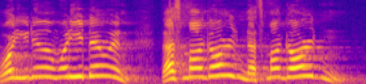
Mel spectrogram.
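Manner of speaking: frantic, shrill, very high-pitched screaming. Retelling a neighbor's reaction in a story: imitating a neighbor screaming. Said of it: "started screaming".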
